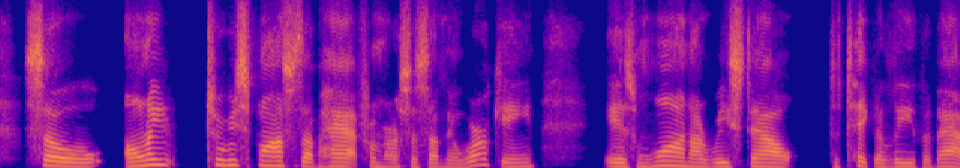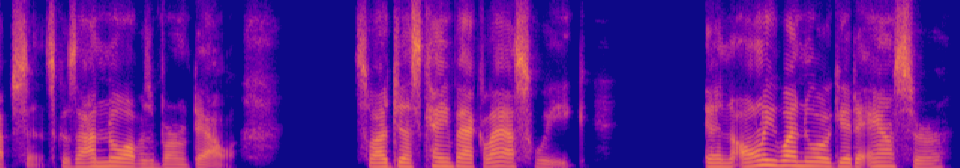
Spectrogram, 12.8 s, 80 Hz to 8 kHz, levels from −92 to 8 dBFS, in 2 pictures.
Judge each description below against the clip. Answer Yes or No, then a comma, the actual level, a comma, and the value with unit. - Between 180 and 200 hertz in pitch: Yes, medium, 185 Hz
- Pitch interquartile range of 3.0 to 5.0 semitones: No, narrow, 2.6 semitones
